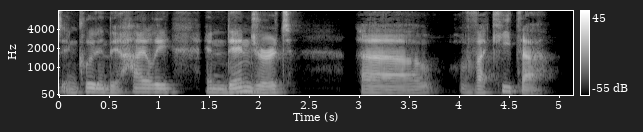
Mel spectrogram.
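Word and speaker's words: vaquita: citations, including the highly endangered uh vakita. That's the That's the good Spanish pronunciation of that.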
